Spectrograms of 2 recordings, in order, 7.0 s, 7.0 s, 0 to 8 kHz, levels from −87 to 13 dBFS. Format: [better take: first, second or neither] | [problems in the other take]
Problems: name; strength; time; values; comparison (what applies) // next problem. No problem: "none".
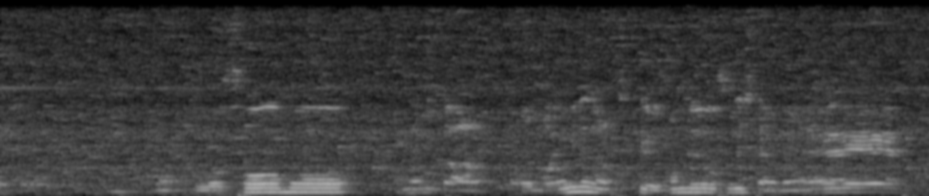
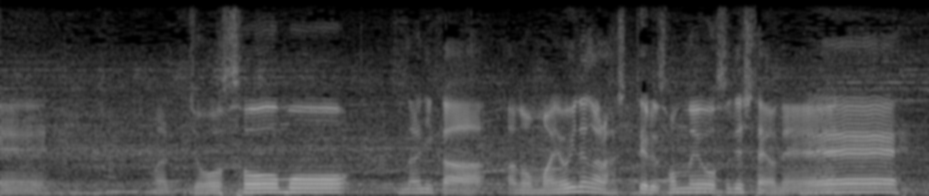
second | noise reduction (classical method WPE with log-MMSE)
